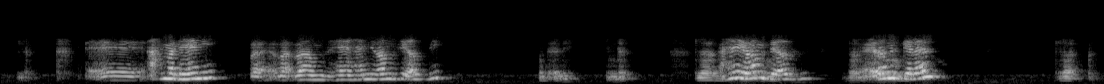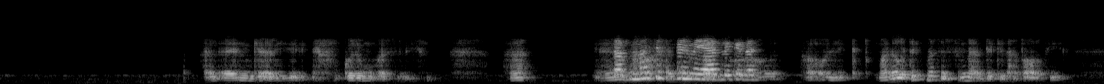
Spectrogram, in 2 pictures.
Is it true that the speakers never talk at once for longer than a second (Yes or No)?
No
